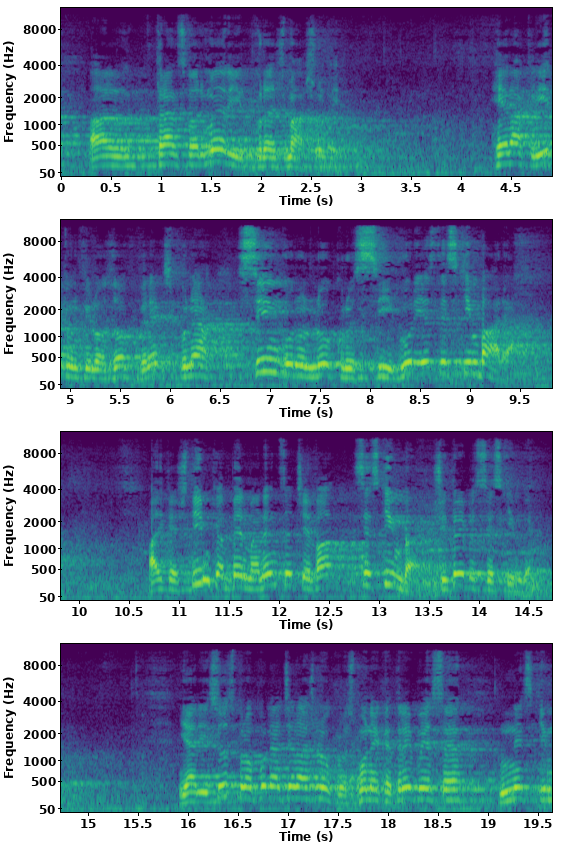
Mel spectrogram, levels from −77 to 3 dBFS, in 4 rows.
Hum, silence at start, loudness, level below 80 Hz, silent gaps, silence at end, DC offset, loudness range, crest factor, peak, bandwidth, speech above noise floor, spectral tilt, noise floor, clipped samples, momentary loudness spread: none; 0 s; -16 LUFS; -40 dBFS; none; 0 s; under 0.1%; 4 LU; 16 dB; 0 dBFS; 11 kHz; 20 dB; -5 dB/octave; -36 dBFS; under 0.1%; 17 LU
